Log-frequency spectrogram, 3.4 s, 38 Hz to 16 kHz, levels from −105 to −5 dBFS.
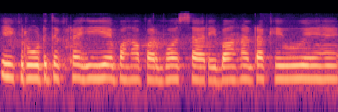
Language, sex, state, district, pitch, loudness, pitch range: Hindi, female, Bihar, Madhepura, 235 Hz, -22 LUFS, 230-240 Hz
